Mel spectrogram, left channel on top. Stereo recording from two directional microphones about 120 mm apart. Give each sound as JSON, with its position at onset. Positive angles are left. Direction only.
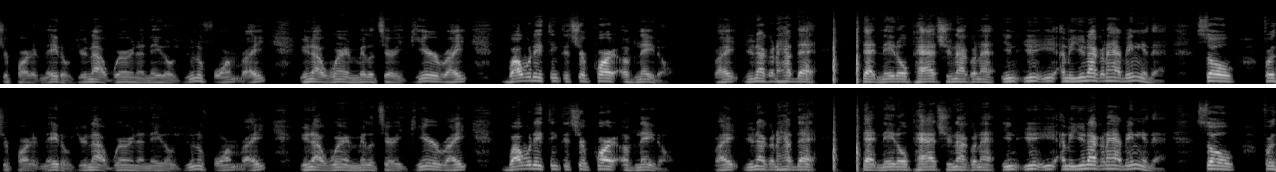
{"t": 0.0, "sound": "speech", "side_deg": 35}
{"t": 8.6, "sound": "speech", "side_deg": 20}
